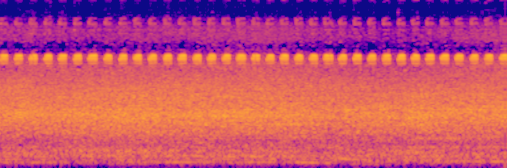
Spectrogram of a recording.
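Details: Courting cricket at night, repeating clipped, high, bell-like pulses about four times a second without pause, over a constant broadband hiss.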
